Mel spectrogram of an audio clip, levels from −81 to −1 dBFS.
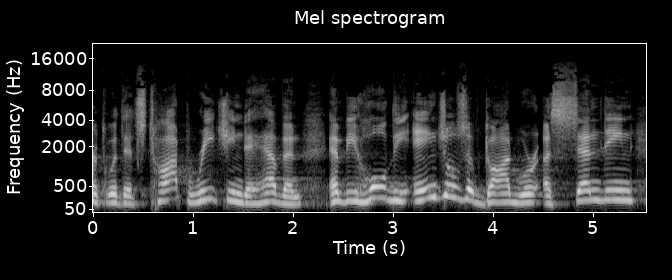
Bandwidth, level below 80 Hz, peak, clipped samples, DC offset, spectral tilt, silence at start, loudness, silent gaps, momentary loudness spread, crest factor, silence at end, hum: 14 kHz; -72 dBFS; -6 dBFS; under 0.1%; under 0.1%; -5 dB/octave; 0 s; -23 LUFS; none; 3 LU; 18 dB; 0 s; none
